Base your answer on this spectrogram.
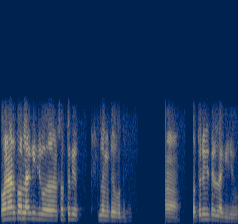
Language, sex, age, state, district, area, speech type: Odia, male, 45-60, Odisha, Kandhamal, rural, conversation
